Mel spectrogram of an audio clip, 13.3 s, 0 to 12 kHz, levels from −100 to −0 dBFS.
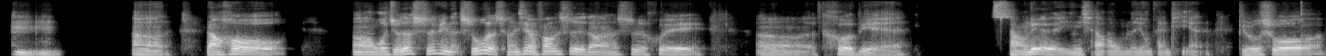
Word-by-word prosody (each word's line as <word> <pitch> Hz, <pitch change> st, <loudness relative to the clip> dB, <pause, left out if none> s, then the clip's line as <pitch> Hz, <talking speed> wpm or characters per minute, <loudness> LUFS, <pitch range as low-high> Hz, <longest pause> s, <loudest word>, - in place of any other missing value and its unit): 嗯 120 Hz, -3 st, -1 dB
嗯。 105 Hz, -1 st, -8 dB, 0.7 s
嗯， 110 Hz, -2 st, -3 dB, 0.3 s
然 120 Hz, +1 st, +5 dB
后， 130 Hz, -5 st, +3 dB, 0.6 s
呃， 130 Hz, -2 st, +1 dB
我 125 Hz, 0 st, +2 dB
觉 135 Hz, +2 st, +2 dB
得 175 Hz, -, +6 dB
食 175 Hz, 0 st, 0 dB
品 170 Hz, -5 st, 0 dB
的 135 Hz, -, -2 dB
食 155 Hz, -, +1 dB
物 185 Hz, -, +3 dB
的 -, -, +6 dB
呈 140 Hz, -1 st, -3 dB
现 155 Hz, -1 st, +1 dB
方 155 Hz, +1 st, +1 dB
式 155 Hz, -4 st, 0 dB
当 135 Hz, -1 st, -2 dB
然 125 Hz, 0 st, -5 dB
是 130 Hz, 0 st, -6 dB
会， 120 Hz, -2 st, -1 dB, 0.5 s
呃， 110 Hz, -3 st, -7 dB
特 -, -, +2 dB
别 110 Hz, 0 st, -5 dB, 0.9 s
强 110 Hz, +3 st, -2 dB
烈 150 Hz, +1 st, +7 dB
地 110 Hz, -2 st, +3 dB
影 110 Hz, +2 st, -5 dB
响 110 Hz, -2 st, -4 dB
我 100 Hz, -, -6 dB
们 100 Hz, +1 st, -9 dB
的 100 Hz, -, -8 dB
用 105 Hz, -1 st, -7 dB
餐 100 Hz, +1 st, -9 dB
体 100 Hz, -, -12 dB
验。 -, -, -13 dB, 0.2 s
比 -, -, -8 dB
如 115 Hz, 0 st, -1 dB
说 125 Hz, +5 st, +3 dB
125 Hz, 185 characters per minute, -23 LUFS, 110-135 Hz, 0.9 s, 烈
